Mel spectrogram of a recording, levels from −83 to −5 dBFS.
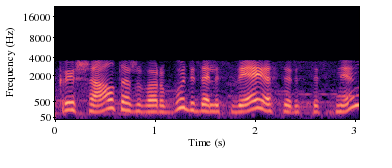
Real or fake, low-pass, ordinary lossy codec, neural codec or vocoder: real; 3.6 kHz; AAC, 32 kbps; none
